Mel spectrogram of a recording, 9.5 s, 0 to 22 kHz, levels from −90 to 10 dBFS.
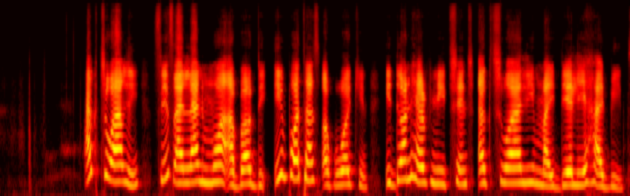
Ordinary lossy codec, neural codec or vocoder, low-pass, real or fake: none; autoencoder, 48 kHz, 32 numbers a frame, DAC-VAE, trained on Japanese speech; none; fake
